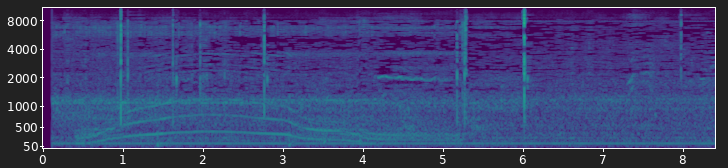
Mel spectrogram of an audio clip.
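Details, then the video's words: Two brother cats from the same mother arguing: a long drawn-out wavering yowl rising then falling over about four seconds, followed by a lower moaning tail, with sharp clicks and faint traffic hum behind. "Cats arguing"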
